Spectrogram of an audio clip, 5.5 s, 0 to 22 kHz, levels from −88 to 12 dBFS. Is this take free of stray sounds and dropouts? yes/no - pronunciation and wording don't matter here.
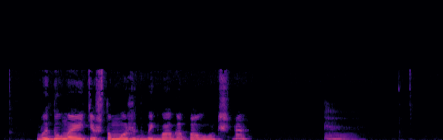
no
